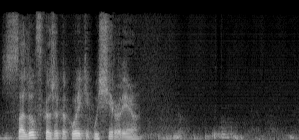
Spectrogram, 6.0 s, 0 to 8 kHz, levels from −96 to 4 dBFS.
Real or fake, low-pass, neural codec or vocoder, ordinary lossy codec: fake; 7.2 kHz; codec, 16 kHz, 0.5 kbps, X-Codec, HuBERT features, trained on LibriSpeech; MP3, 48 kbps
